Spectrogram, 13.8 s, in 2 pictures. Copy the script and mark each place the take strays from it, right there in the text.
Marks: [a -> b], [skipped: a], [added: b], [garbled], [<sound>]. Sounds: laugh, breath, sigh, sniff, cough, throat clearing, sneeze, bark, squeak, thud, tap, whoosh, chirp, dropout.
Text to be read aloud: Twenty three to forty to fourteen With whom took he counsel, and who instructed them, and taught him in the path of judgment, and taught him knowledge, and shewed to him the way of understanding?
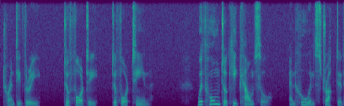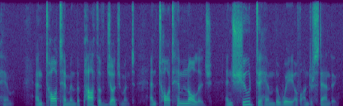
Twenty three to forty to fourteen With whom took he counsel, and who instructed [them, -> him] and taught him in the path of judgment, and taught him knowledge, and shewed to him the way of understanding?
